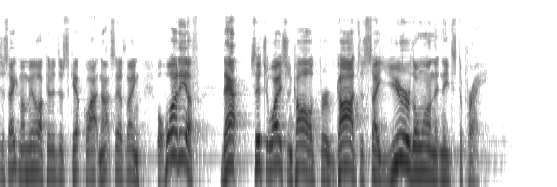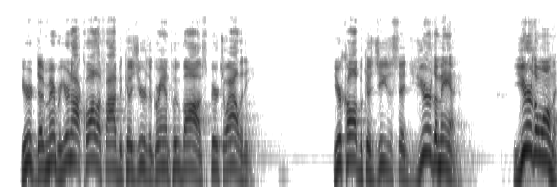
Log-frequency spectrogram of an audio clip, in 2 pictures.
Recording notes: Recorded from South Gate Fellowship in Duncanville, TX on Sunday, November 14, 2021.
